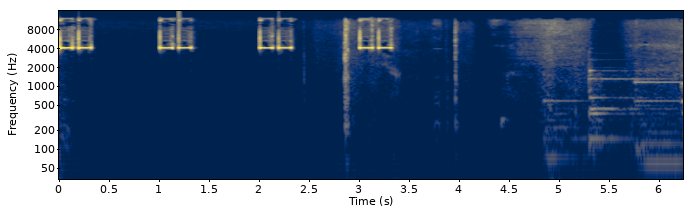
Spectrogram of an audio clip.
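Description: Digital alarm clock beeping: a high double beep once a second, four times, with a sharp click partway through. Soft music with held notes comes in near the end.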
